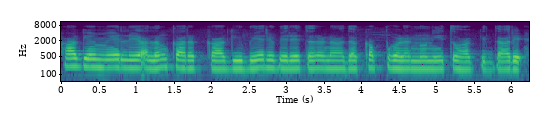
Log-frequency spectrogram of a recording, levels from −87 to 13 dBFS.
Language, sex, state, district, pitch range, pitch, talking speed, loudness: Kannada, female, Karnataka, Bangalore, 170-180 Hz, 175 Hz, 95 wpm, -15 LUFS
